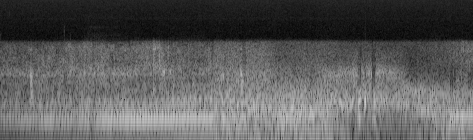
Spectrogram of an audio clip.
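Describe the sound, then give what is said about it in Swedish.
A rally car drives past on a forest rally stage. Its engine makes a loud, continuous roar that swells after about two seconds and stays heavy to the end. “Eh, häftig bil och som inte tävlas med riktigt frekvent i rallyskogen”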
